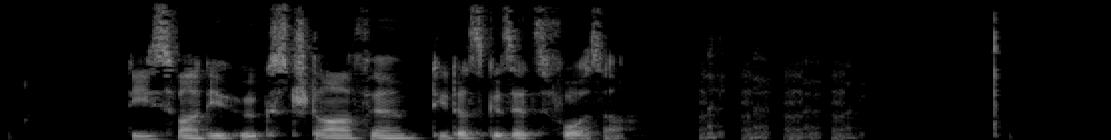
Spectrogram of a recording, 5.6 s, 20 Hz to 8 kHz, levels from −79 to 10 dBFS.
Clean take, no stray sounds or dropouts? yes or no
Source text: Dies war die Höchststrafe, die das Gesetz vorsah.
no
